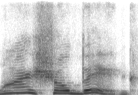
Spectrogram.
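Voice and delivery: Upper Midwest Minnesota vowels. Retelling how John turned to the speaker and asked a question, in John's Minnesota accent. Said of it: "he said in his Minnesota accent".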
